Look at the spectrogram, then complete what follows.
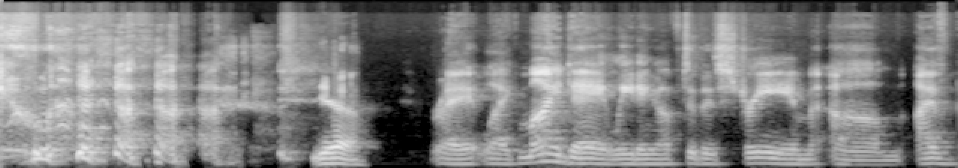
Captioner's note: laughs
